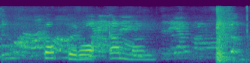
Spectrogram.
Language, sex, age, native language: Icelandic, male, 9, Icelandic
